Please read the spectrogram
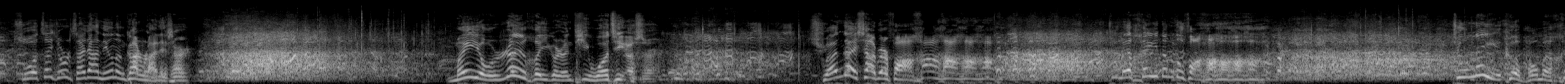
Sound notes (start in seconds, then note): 9.2 laughing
